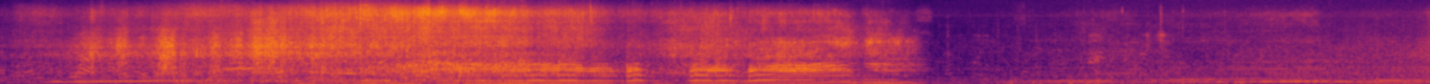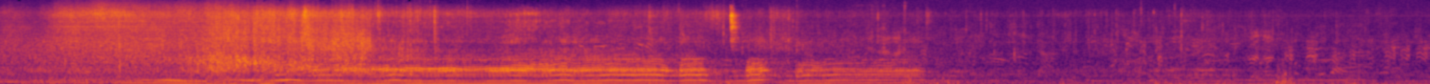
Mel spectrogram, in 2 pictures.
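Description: A rally car engine roars and revs hard up close.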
